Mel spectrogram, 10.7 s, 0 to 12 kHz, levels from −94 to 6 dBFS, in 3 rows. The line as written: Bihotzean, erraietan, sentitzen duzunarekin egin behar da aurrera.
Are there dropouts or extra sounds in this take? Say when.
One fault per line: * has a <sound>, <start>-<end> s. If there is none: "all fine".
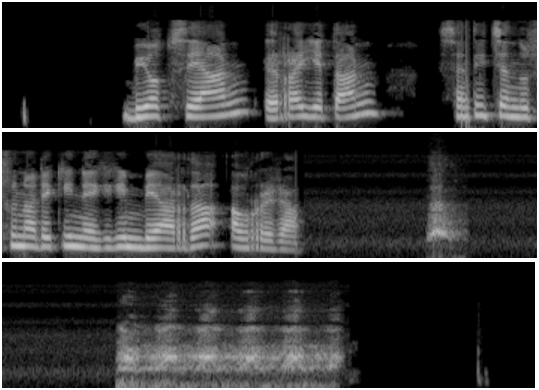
* has a bark, 6.4-6.7 s
* has a bark, 7.9-9.4 s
